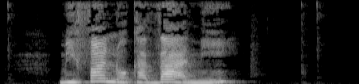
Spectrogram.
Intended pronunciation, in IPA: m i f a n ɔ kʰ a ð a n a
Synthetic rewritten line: m i f a n ɔ k a ð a n i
